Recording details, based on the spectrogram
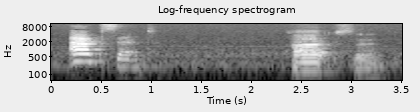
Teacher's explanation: we said the first syllable longer louder and higher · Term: accenting that syllable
